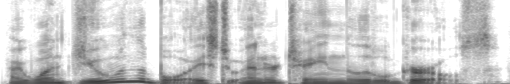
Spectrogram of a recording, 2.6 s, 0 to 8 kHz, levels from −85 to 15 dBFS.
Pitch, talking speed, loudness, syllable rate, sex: 135 Hz, 260 wpm, -18 LUFS, 5.7 syllables/s, male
